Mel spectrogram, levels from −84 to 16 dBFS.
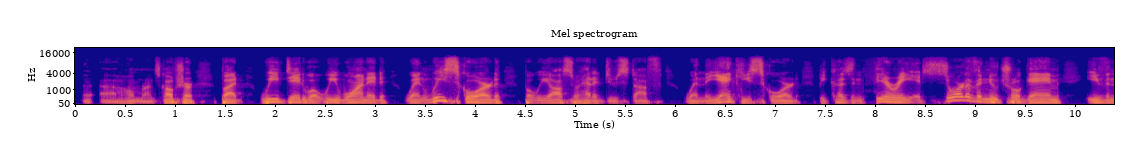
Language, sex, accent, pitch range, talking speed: English, male, American, 105-150 Hz, 195 wpm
